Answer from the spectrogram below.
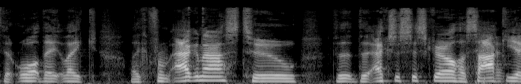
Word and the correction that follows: Hisako: They say Hisako. It's Hisako.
